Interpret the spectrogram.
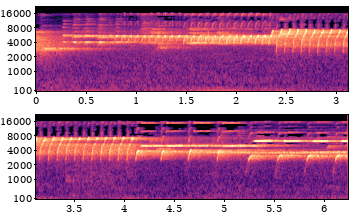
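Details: Canary singing powerfully in breeding season: a high, fast rolling trill that climbs in pitch, switches abruptly to a brighter rapid rattle, then ends in a series of quick downward-sliding whistled notes.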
